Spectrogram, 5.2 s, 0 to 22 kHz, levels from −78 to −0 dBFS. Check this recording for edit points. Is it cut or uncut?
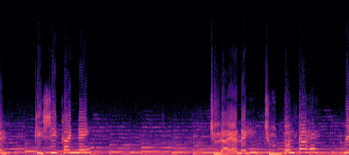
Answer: uncut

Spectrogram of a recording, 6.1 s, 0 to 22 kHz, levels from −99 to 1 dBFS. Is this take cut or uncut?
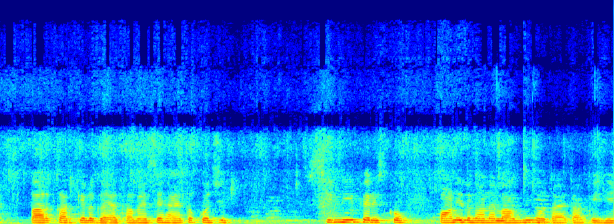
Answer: uncut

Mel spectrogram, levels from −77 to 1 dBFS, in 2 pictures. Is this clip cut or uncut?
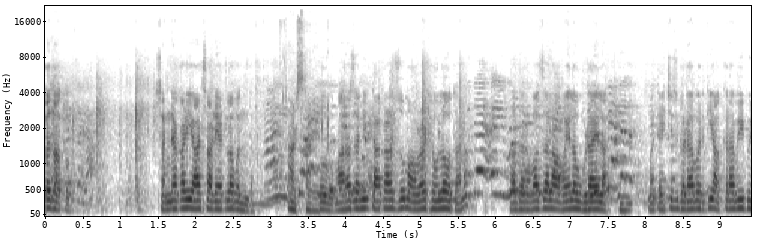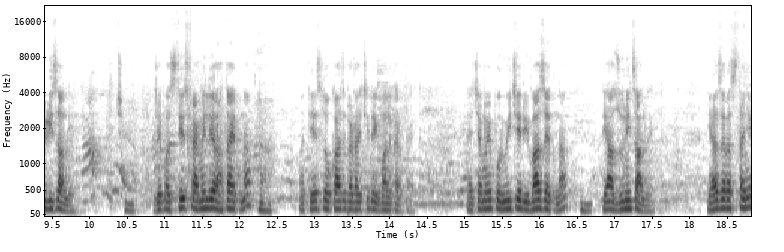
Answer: uncut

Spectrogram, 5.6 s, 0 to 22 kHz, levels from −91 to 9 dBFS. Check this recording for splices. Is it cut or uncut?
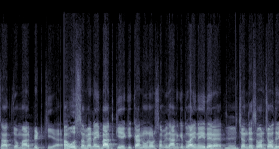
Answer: cut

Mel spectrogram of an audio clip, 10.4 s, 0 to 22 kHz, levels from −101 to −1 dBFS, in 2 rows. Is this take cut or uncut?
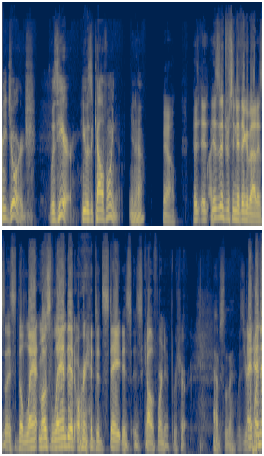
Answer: uncut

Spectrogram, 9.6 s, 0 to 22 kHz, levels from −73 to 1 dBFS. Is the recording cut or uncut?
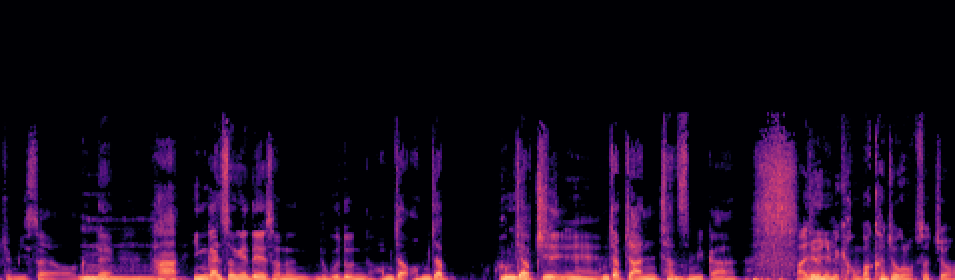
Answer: cut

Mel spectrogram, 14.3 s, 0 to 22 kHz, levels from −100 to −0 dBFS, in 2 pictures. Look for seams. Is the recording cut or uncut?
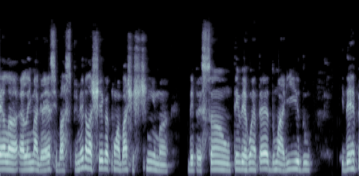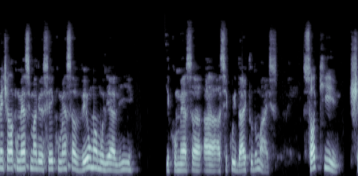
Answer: uncut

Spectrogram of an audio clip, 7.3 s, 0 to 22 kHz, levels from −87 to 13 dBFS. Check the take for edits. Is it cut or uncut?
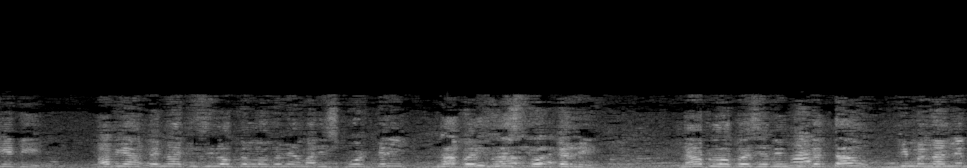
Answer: uncut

